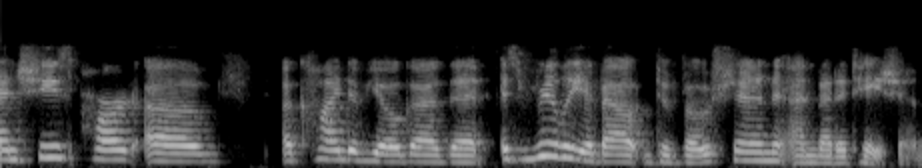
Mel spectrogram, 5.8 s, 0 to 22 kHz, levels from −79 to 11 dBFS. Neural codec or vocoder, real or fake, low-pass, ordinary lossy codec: none; real; 7.2 kHz; Opus, 16 kbps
